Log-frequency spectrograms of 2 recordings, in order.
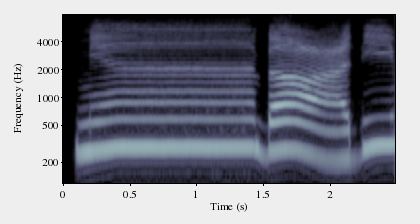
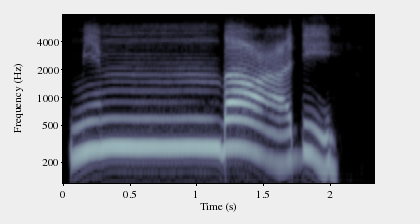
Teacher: Kalau nun bertemu dengan mim berlaku hukum iqlab. Boleh baca dengan dua cara iaitu renggang ataupun disebut dengan furjah ataupun rapat. Rapat dengan ringan tidak mengetam.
